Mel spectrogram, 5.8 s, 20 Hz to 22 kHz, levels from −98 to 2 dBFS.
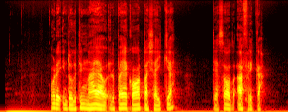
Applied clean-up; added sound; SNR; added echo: none; none; none; none.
